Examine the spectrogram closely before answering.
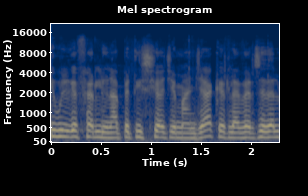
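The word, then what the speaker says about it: Iemanjá: I veniu en la deessa Gemanjá, m'han ensenyat a pronunciar-ho bé, perquè jo deia Gemanjá. No, és Gemanjá. Gemanjá.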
